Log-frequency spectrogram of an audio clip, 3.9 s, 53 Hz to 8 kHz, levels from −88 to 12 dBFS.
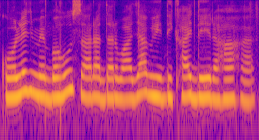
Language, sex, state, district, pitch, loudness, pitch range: Hindi, female, Jharkhand, Palamu, 245 Hz, -12 LUFS, 235-255 Hz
